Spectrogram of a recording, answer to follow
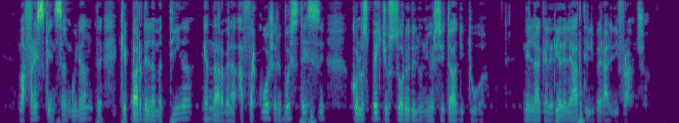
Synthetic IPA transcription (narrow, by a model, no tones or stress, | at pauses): ma̰fːɾɛskainsaŋɡwinant̪ek̟epːard̪elːamat̪ːiːna | ɛand̪arvelaʔafːarkwɔːt͡ʃeɾevɔjst̪esːikonlospɛkʲːust̪ɔːɾjod̪elːuniversit̪ad̪it̪uːa | nelːaɡaleɾʔiːad̪elːeart̪ilibeɾʔa̰ːlid̪ifɾa̰nt͡ʃḁ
